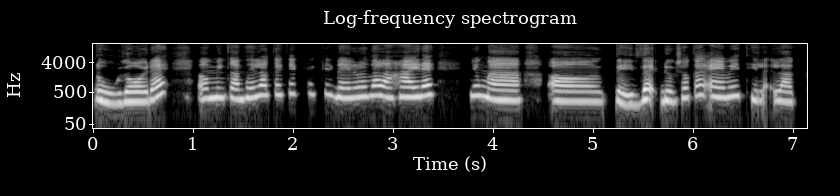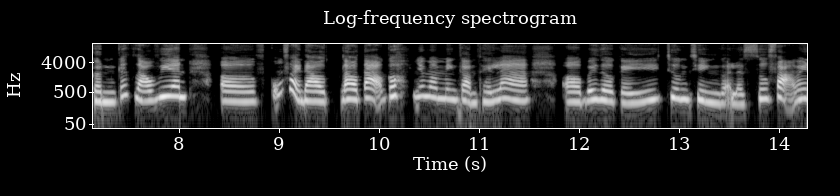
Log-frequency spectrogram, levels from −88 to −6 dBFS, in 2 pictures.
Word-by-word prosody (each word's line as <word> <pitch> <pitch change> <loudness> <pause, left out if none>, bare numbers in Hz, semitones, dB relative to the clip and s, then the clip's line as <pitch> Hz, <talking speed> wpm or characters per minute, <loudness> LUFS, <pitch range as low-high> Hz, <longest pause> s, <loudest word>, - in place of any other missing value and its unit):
đủ 245 -6 +1
rồi 255 +1 +3
đấy. 390 +9 +4 0.3
Ờ, - - -2
mình 335 0 +1
cảm 305 -2 +1
thấy 335 +2 -1
là 405 +1 +2
cái 420 - -3
cách 445 -1 -6
cách 435 -1 -11
cách 415 -4 -6
đấy 330 -1 0
nó 355 +2 0
rất 390 +1 +2
là 360 -2 +3
hay 350 +1 +2
đấy. 395 +3 +4 0.4
Nhưng 390 -1 -2
mà, 285 -3 +3 0.3
ờ, 260 -1 +1 0.2
để 210 -6 0
dạy 305 +7 +4
được 275 -1 +1
cho 335 +2 -3
các 400 +3 -2
em 345 -3 +2
ấy, 380 +1 -1
thì 290 - -2
lại - - -9
là 260 -2 -1
cần 250 -2 0
các 395 +9 -5
giáo 270 -3 +3
viên, 365 +2 +4 0.3
ờ, 255 -1 0
cũng - - -5
phải 275 - +3
đào 260 -2 +4 0.2
đào 295 +1 +6
tạo 305 -1 +3
cơ. 370 - +4 0.2
Nhưng 370 +1 -3
mà 350 -2 0
mình 310 -2 -2
cảm 255 -4 0
thấy 250 0 -4
là, 285 -2 0 0.3
ờ, 250 0 -1
bây 275 +3 0
giờ 275 -3 +1
cái 240 +6 -3
chương 305 -3 0
trình, 260 -6 -3
gọi 225 - -5
là, 210 - -4
sư 310 +10 -4
phạm 325 -5 +3
ấy 310 - -1
295 Hz, 250 wpm, -23 LUFS, 260-350 Hz, 0.4 s, đào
